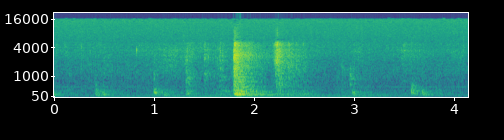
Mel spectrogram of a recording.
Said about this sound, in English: Would you close the door, Friday? Yeah, sure.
